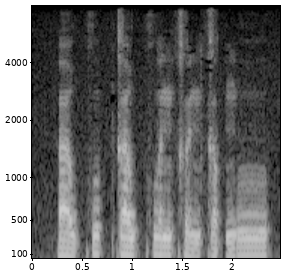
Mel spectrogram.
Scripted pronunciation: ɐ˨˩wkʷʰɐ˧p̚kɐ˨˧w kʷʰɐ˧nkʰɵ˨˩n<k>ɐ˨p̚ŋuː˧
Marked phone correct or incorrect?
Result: correct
